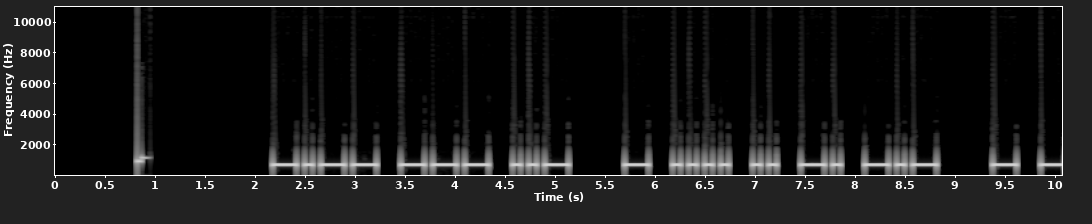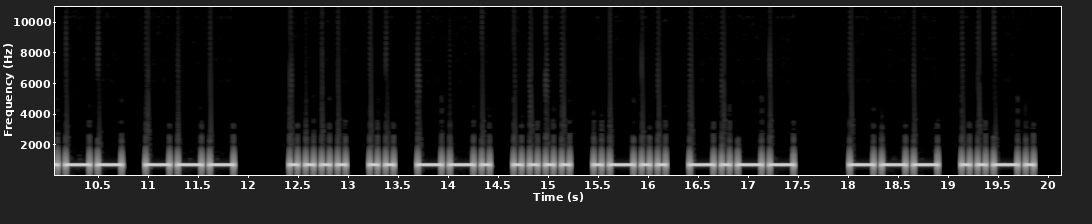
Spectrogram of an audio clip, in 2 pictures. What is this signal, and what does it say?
Morse code, heard as a keyed tone, about 15 wpm, 700 Hz. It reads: YOU THINK TOO HIGHLY OF
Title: Sentences from Top 1100 Words 15wpm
